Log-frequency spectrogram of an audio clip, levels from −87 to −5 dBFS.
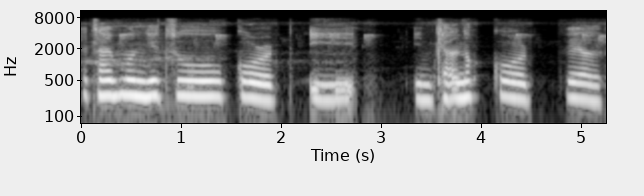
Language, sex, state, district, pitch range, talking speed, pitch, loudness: Mizo, female, Mizoram, Aizawl, 205-245 Hz, 100 wpm, 230 Hz, -15 LUFS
